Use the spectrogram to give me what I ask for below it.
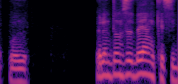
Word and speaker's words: cdr: Esta CDR se pronuncia kudro.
